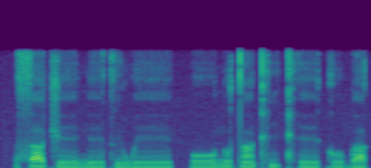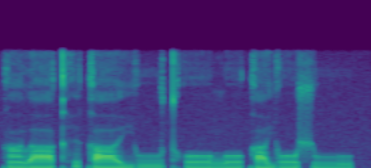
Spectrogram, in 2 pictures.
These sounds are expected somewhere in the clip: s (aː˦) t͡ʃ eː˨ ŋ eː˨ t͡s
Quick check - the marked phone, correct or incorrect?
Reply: incorrect: a˦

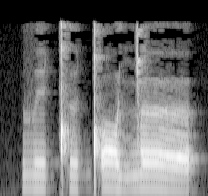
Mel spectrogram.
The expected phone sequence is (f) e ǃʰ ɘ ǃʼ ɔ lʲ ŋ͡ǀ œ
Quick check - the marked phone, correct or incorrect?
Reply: incorrect: v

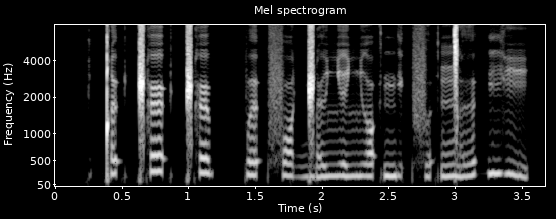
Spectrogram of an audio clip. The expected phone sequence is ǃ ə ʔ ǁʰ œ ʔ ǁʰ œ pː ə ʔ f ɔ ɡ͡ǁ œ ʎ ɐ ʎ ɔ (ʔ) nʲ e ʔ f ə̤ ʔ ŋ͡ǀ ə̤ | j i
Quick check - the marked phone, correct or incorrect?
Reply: correct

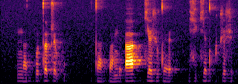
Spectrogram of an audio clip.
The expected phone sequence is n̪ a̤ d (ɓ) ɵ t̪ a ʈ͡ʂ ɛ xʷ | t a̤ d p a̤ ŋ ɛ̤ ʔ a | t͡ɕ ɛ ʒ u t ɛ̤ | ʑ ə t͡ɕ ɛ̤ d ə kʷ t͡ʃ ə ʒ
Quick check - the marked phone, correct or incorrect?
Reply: incorrect: p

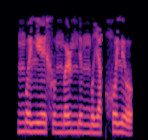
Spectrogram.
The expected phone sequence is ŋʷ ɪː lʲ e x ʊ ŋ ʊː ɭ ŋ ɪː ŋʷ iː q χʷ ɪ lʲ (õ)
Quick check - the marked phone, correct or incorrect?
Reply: incorrect: o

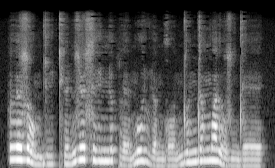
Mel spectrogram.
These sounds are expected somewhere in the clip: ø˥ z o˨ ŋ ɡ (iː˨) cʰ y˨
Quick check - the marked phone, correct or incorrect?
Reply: correct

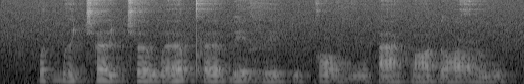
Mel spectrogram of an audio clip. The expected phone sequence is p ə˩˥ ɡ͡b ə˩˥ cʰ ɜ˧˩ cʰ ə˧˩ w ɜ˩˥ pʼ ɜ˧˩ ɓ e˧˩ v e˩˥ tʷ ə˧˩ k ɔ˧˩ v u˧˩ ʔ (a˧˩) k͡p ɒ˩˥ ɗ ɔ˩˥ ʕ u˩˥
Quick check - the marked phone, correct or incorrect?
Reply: correct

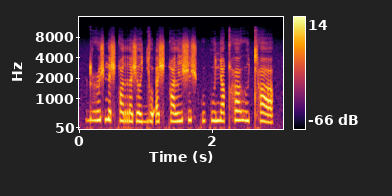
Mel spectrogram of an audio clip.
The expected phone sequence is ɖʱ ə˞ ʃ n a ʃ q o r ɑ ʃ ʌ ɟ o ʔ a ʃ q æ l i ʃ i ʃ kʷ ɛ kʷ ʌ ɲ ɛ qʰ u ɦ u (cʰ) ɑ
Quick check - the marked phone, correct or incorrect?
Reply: correct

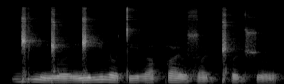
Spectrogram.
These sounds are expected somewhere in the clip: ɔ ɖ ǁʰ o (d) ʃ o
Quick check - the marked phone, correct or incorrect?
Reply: incorrect: ɖ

